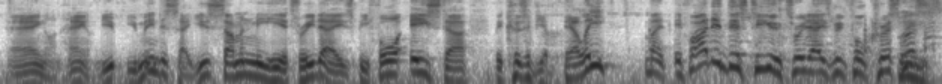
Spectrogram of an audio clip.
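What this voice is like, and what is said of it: Australian accent. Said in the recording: “the Easter Bunny has got an Australian accent, which is very strange. ... Yes, it is Hugh Jackman.”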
